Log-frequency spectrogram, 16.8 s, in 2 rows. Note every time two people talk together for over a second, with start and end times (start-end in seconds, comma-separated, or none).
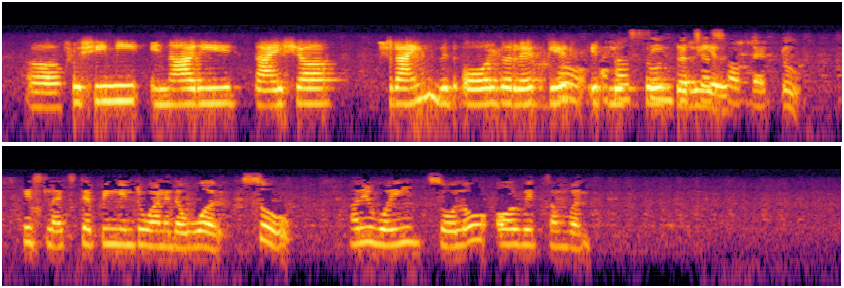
5.5-7.3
